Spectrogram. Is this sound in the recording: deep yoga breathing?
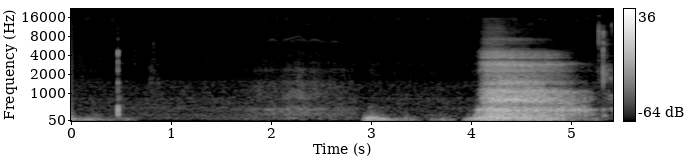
yes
